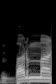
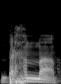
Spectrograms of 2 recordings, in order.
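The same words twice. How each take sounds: First: The h sound is dropped or weakened. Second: The h sound is fully pronounced. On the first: The speaker calls it wrong. "ਬ੍ਰਹਮਾ ਨਹੀਂ ਕਹਿ ਦੇਣਾ" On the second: The speaker calls it right. "ਬ੍ਰਹਮਾ ਪੂਰਾ ਹਾਹਾ ਬੋਲ ਕੇ ਜਾਣਾ"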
